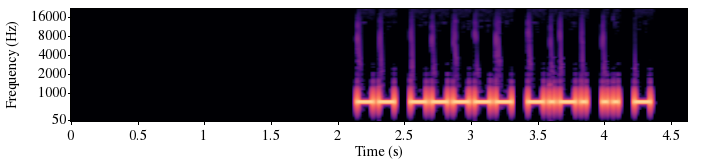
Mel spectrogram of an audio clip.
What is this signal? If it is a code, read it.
Morse code, heard as a keyed tone, about 31 wpm, 700 Hz. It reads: M0CIT
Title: DXCC-100 Call Signs - 5 Characters - Repeated 3x - 30wpm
